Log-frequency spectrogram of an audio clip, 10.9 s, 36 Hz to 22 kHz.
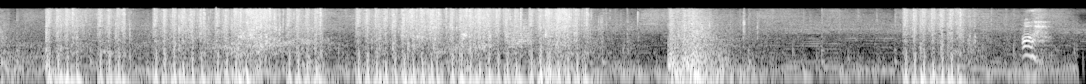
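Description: Loud bursts of automatic gunfire in the Killing Floor 2 video game, dense volleys broken by brief pauses and ending in a few separate shots, with no talking heard.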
